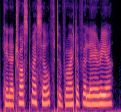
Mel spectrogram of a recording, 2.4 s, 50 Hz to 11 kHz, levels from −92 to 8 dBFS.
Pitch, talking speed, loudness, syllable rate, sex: 220 Hz, 195 wpm, -14 LUFS, 5.5 syllables/s, female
